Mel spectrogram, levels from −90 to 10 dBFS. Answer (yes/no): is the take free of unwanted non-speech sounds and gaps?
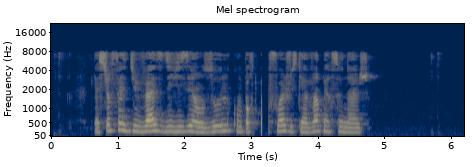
no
